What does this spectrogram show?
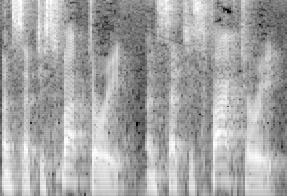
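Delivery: "Unsatisfactory" with the beat landing on FAC; rhythmic stress. Shown as a demonstration. Teacher repeats the rhythm for learners, measured stress. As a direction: keep the rhythm through "Unsatisfactory". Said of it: "il y a un rythme".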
